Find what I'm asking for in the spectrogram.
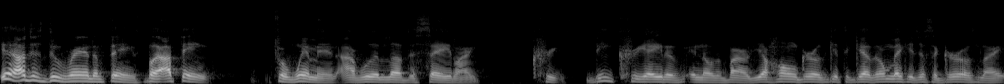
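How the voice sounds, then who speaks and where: A man with a normal speaking voice, medium pitch and moderate pace. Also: ordinary pitch variation. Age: 30s. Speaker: rapper and songwriter. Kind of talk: casual chat.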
